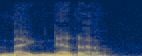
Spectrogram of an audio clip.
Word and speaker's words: Magneto: Which should have made me realize, however many years ago I read this, that it's pronounced Magneto and not Magneto.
